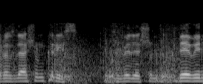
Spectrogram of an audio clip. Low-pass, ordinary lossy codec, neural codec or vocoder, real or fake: 7.2 kHz; Opus, 32 kbps; codec, 16 kHz, 16 kbps, FunCodec, trained on Chinese and English, 50 frames a second; fake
